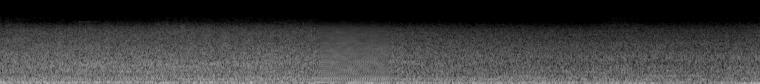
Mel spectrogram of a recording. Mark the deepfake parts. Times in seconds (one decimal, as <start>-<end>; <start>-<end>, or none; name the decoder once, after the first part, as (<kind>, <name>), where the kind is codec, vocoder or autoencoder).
3.2-3.9 (vocoder, Vocos)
